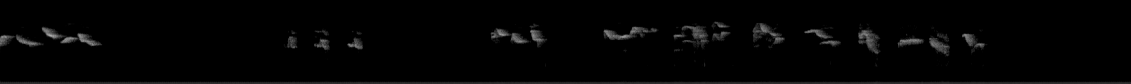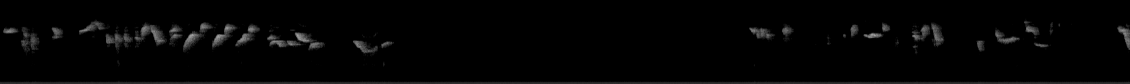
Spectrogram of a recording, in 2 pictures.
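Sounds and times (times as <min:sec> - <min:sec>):
Eurasian blackcap song: 0:00.0 - 0:01.0, 0:02.8 - 0:03.7, 0:04.9 - 0:09.9, 0:11.4 - 0:15.3, 0:18.8 - 0:22.6.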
